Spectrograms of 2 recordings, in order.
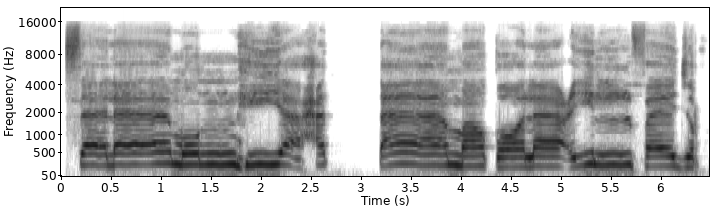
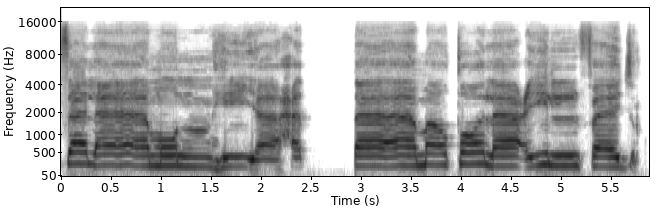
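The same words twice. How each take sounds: The two takes are said the same way.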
